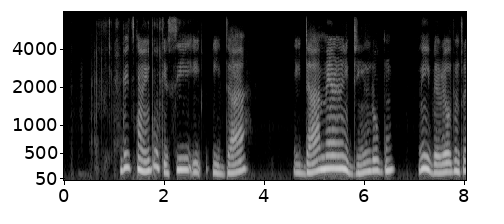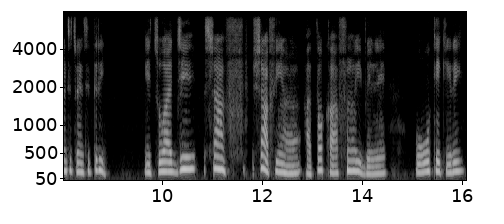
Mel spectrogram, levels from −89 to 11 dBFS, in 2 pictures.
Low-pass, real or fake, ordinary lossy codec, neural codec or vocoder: 7.2 kHz; fake; none; codec, 16 kHz, 4 kbps, FreqCodec, smaller model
